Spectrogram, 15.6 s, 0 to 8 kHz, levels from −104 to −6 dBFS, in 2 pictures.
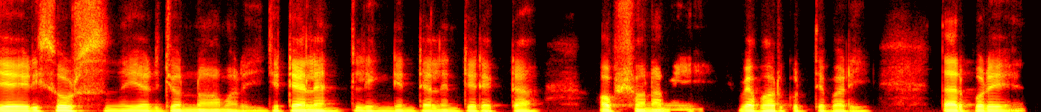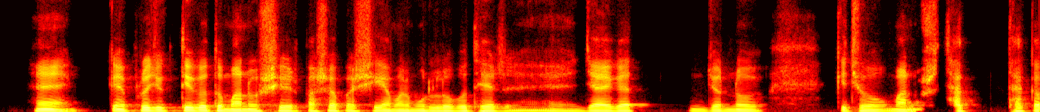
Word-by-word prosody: যে, 105 - +8 0.2
রিসোর্স 115 0 +4 0.3
নিয়ের 110 -1 0
জন্য 105 -1 +1 0.2
আমার 100 -1 -2
এই 115 - -7
যে 110 - -1
ট্যালেন্ট 105 -2 +5 0.2
LinkedIn 100 0 -2
ট্যালেন্টের 100 0 -1
একটা 100 +1 -3 0.6
অপশন 105 - +1
আমি 100 0 -6 0.4
ব্যবহার 100 -1 +5
করতে 105 0 -5
পারি, 95 -1 -2 0.6
তারপরে 105 0 +5 0.6
হ্যাঁ, 120 -3 +5 0.4
ক্যা 115 -2 +3
প্রযুক্তিগত 115 0 +3
মানুষের 110 +1 +2
পাশাপাশি 115 +1 -2
আমার 105 0 0
মূল্যবোধের 105 -1 +1 0.4
এ - - -5 0.3
জায়গার 110 0 +3 0.6
জন্য 105 0 -1 0.8
কিছু 110 - -2 0.2
মানুষ 100 +1 -1 0.2
থাক - - -1 0.3
থাকা 105 +1 0
105 Hz, 120 wpm, -25 LUFS, 100-110 Hz, 0.8 s, যে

